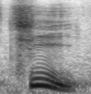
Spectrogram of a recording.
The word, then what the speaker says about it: chi: spelled by like this chi, but while spelling we say ch is k, so it's chi. Okay, ch is spelled as ka, so this is chi.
